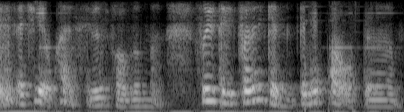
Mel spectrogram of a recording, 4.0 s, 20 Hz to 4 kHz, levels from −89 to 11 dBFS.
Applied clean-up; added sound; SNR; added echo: neural separator model SepFormer DNS4.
